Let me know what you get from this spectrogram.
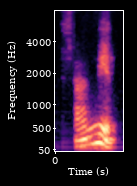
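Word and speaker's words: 三人: 3 orang Sanin.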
